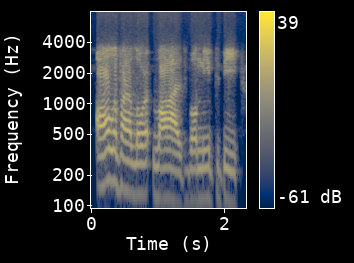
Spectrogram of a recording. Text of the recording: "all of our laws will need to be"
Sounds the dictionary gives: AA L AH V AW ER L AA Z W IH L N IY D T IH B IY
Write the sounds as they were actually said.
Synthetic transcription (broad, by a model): AA L AH V AW ER L AA Z W IH L N IY D T IH B IY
